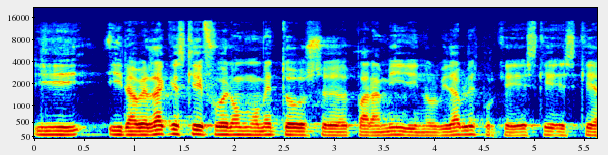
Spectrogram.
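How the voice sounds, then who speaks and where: A man talks in fairly even intonation, and the room echo is audible. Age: 70s. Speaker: economist and conference speaker. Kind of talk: conference talk. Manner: halting.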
